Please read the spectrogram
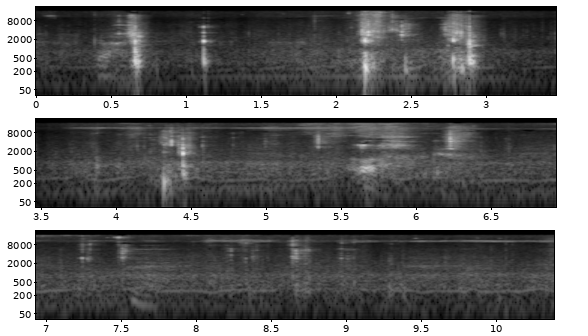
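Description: Electric fat-tire bike jolting over small ditches in grass, making a series of sharp knocks and rattles. The two loudest come about two and three seconds in, with fewer and lighter knocks after that.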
